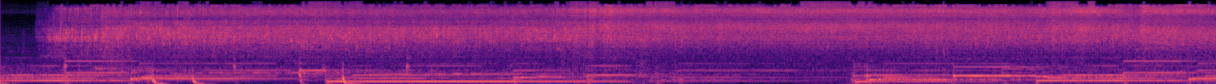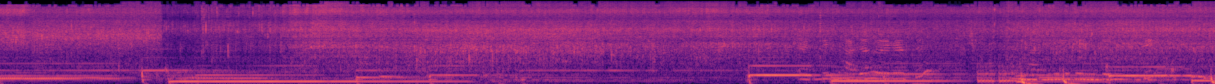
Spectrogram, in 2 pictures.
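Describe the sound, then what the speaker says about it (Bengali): Fish pieces frying in hot white oil in a wok, a steady loud sizzle and crackle running throughout with clinks and stirring knocks of utensils layered over it, no voices. "তেলটা গরম হয়ে গেছে এবার আমি একে একে মাছগুলো ছেড়ে দিচ্ছি"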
